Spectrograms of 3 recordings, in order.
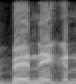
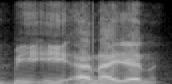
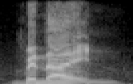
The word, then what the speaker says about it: benign: BENIGN, ये बेनिग्न नहीं है, इसका उच्चारण ध्यान सुनिए, BENIN, बेनाइन। BENIGN का उच्चारण होता है, प्रोनाउंसिएशन होती है बेनाइन।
